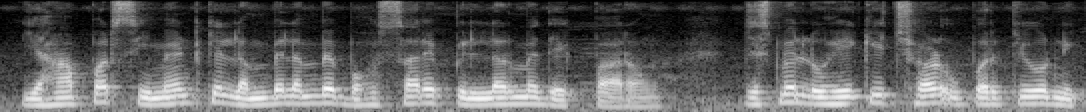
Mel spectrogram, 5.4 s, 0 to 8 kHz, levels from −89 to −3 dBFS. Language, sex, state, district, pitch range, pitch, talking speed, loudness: Hindi, male, Chhattisgarh, Bastar, 130-155 Hz, 140 Hz, 265 wpm, -14 LUFS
